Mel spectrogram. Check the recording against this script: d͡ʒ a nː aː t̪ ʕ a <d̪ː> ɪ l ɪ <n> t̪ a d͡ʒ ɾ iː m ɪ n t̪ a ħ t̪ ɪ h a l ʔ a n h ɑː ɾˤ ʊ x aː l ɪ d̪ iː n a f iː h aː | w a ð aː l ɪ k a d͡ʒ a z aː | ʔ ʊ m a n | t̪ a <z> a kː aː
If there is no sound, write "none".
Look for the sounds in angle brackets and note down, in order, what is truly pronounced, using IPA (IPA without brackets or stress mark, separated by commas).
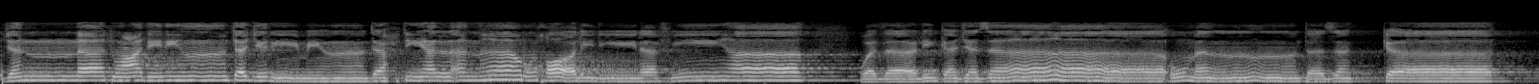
d̪, n, z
